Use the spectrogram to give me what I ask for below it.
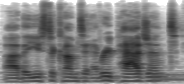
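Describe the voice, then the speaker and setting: A man's voice: mid-range voice, level tone, fast. A man talking casually, as in a documentary interview. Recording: roomy echo, music behind.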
